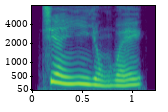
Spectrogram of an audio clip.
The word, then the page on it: 见义勇为: jiàn yì yǒng wéi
